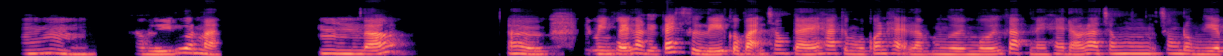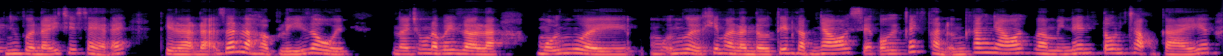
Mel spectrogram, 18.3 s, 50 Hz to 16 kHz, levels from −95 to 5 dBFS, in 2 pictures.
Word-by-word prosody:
Ừm, 230 Hz, +1 st, -3 dB, 0.8 s
hợp 205 Hz, -, -7 dB
lý 195 Hz, 0 st, +2 dB
luôn 275 Hz, -2 st, +4 dB
mà. 185 Hz, -, +5 dB, 0.7 s
Ừm, 225 Hz, -3 st, +1 dB
đó. 215 Hz, +1 st, +5 dB, 0.7 s
Ừ, 205 Hz, -4 st, +2 dB, 0.3 s
thì 220 Hz, -, -15 dB
mình 215 Hz, 0 st, +1 dB
thấy 205 Hz, 0 st, +8 dB
là 260 Hz, -, +4 dB
cái 205 Hz, -, -3 dB
cách 305 Hz, +1 st, +7 dB
xử 235 Hz, -4 st, 0 dB
lý 195 Hz, +1 st, +3 dB
của -, -, 0 dB
bạn 215 Hz, -, +6 dB
trong 250 Hz, -, -4 dB
cái 205 Hz, 0 st, +5 dB
2 245 Hz, 0 st, +2 dB
cái 215 Hz, -3 st, -5 dB
mối 195 Hz, -, -3 dB
quan 240 Hz, +3 st, 0 dB
hệ 230 Hz, -3 st, 0 dB
là 190 Hz, -, 0 dB
người 195 Hz, -1 st, +1 dB
mới 190 Hz, +1 st, +1 dB
gặp 270 Hz, -, +3 dB
này 195 Hz, 0 st, -3 dB
hay 215 Hz, +2 st, -4 dB
đó 195 Hz, -1 st, +1 dB
là 240 Hz, +1 st, +3 dB
trong 230 Hz, 0 st, +1 dB
trong 230 Hz, 0 st, -4 dB
đồng 220 Hz, -3 st, -2 dB
nghiệp 200 Hz, 0 st, +2 dB
như 225 Hz, -, -2 dB
vừa 210 Hz, -, +1 dB
nãy 195 Hz, +2 st, 0 dB
chia 255 Hz, -, -7 dB
sẻ -, -, 0 dB
đấy, -, -, -3 dB, 0.3 s
thì 215 Hz, -, -1 dB
là 190 Hz, -1 st, +3 dB
đã 195 Hz, -, 0 dB
rất 315 Hz, +2 st, +2 dB
là 280 Hz, -, +5 dB
hợp 210 Hz, -3 st, -1 dB
lý 195 Hz, +2 st, -2 dB
rồi. 230 Hz, -9 st, +1 dB, 0.4 s
Nói 210 Hz, -1 st, -2 dB
chung 255 Hz, -, -6 dB
là 230 Hz, -, +4 dB
bây 235 Hz, +1 st, -2 dB
giờ 215 Hz, -2 st, +5 dB
là 185 Hz, -1 st, +4 dB, 0.3 s
mỗi 220 Hz, -1 st, -1 dB
người 195 Hz, -8 st, +2 dB, 0.2 s
mỗi 215 Hz, +2 st, -6 dB
người 250 Hz, -4 st, -1 dB
khi 210 Hz, +7 st, -4 dB
mà 240 Hz, -3 st, +1 dB
lần 200 Hz, -1 st, +1 dB
đầu 195 Hz, -1 st, +3 dB
tiên 260 Hz, 0 st, -1 dB
gặp 225 Hz, -3 st, 0 dB
nhau 240 Hz, +3 st, +2 dB
ấy 265 Hz, -, 0 dB
sẽ -, -, -3 dB
có 205 Hz, -, -2 dB
cái 225 Hz, -, -5 dB
cách 335 Hz, -, -3 dB
phản 225 Hz, -5 st, -1 dB
ứng 185 Hz, -1 st, -5 dB
khác 300 Hz, +9 st, -1 dB
nhau 265 Hz, -4 st, +1 dB
ấy. 265 Hz, -, +1 dB
Và 230 Hz, -1 st, +2 dB
mình 210 Hz, -1 st, -6 dB
nên 265 Hz, +3 st, -4 dB
tôn 260 Hz, 0 st, -3 dB
trọng 265 Hz, -, 0 dB
cái 190 Hz, +2 st, -1 dB
220 Hz, 275 wpm, -24 LUFS, 200-245 Hz, 0.8 s, thấy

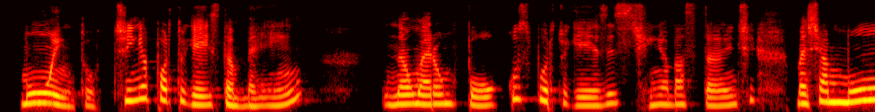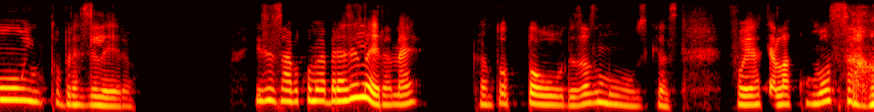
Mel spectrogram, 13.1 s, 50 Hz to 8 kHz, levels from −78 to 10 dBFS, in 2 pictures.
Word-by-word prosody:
Muito, 200 Hz, -8 st, +1 dB
tinha 275 Hz, +4 st, 0 dB
português 250 Hz, -, -1 dB
também, 170 Hz, -, -2 dB, 0.6 s
não 200 Hz, +2 st, +2 dB
eram 205 Hz, +1 st, +1 dB
poucos 185 Hz, -, -4 dB
portugueses, 215 Hz, -, -4 dB
tinha 190 Hz, +2 st, -6 dB
bastante, 195 Hz, +4 st, -5 dB, 0.3 s
mas 210 Hz, -2 st, +1 dB
tinha 250 Hz, +1 st, +2 dB
muito 260 Hz, 0 st, +4 dB
brasileiro 175 Hz, -5 st, -1 dB, 0.9 s
e 260 Hz, -, -1 dB
você 275 Hz, 0 st, +2 dB
sabe 255 Hz, -1 st, +1 dB
como 265 Hz, 0 st, +2 dB
é -, -, +2 dB
brasileiro, 265 Hz, -, +6 dB
né? 205 Hz, +5 st, 0 dB, 0.4 s
Cantou 195 Hz, +1 st, -5 dB
todas 190 Hz, -4 st, 0 dB
as 215 Hz, +3 st, 0 dB
músicas, 170 Hz, -, -4 dB, 0.4 s
foi 190 Hz, -1 st, +2 dB
aquela 195 Hz, +1 st, +2 dB
comoção. 235 Hz, +4 st, -1 dB
200 Hz, 130 wpm, -22 LUFS, 180-255 Hz, 0.9 s, brasileiro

